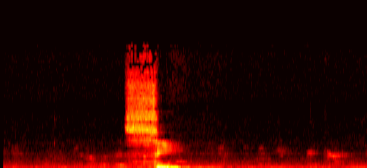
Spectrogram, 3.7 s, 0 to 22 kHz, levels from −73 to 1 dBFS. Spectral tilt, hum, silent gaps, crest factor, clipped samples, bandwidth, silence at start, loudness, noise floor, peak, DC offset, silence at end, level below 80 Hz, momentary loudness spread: -4 dB/octave; none; none; 22 dB; under 0.1%; 16.5 kHz; 1.2 s; -17 LUFS; -48 dBFS; -2 dBFS; under 0.1%; 1.55 s; -56 dBFS; 26 LU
